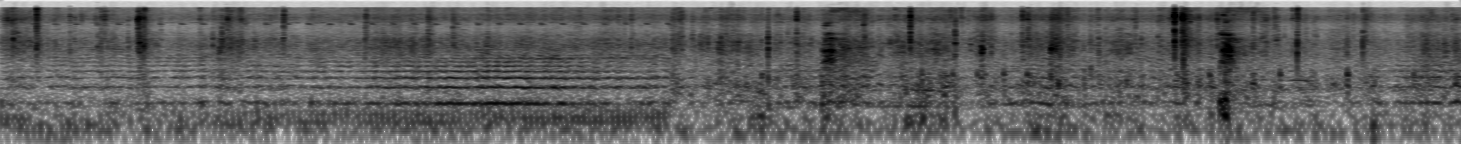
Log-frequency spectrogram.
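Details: Honey bees near a farm plot behind a cassava field while their honeycomb is being taken: a steady low droning buzz with stacked overtones for about five seconds, then scattered clicks, knocks and handling noises.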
